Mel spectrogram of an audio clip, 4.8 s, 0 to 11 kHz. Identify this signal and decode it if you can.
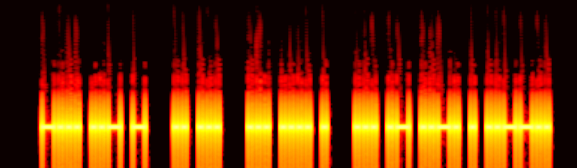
Morse code, heard as a keyed tone, about 34 wpm, 700 Hz. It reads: BUT IS SHE SAFE?
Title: Sentences from Top 900 Words 35wpm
